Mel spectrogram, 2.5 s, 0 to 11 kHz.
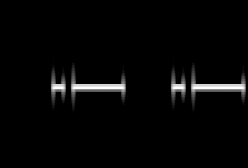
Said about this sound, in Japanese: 4. 時間を設定してから5秒後に、切りタイマー調理がスタートします。5. ブザーが鳴ったら切りタイマー調理が終了です。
